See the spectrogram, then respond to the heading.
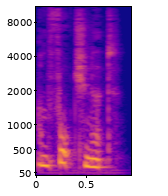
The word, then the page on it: unfortunate: British English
